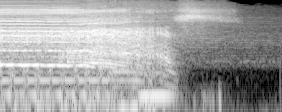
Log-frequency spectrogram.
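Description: Power metal band holding its final chord with drums underneath, the closing note of the song. The chord breaks off about a second and a quarter in and dies away to a faint tail.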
